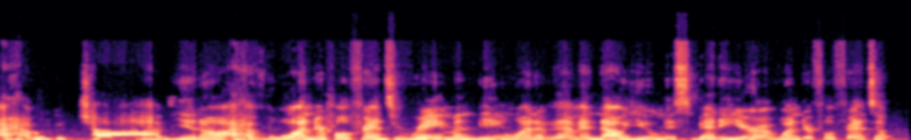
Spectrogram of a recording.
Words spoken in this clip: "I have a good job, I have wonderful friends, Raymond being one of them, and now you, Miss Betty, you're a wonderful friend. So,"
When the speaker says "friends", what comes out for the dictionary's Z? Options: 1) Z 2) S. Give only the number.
1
